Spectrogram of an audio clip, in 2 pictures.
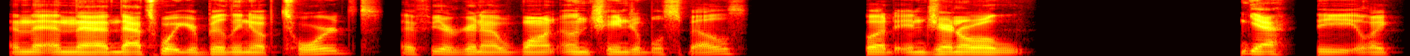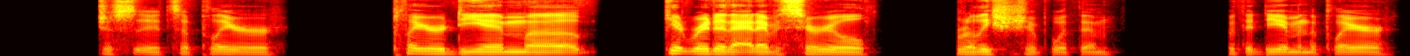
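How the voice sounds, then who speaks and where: A man's voice: medium pitch, level tone, a little fast, pauses often, dry recording, studio quality. A man hosting a livestream, talking casually and eagerly about rules for a tabletop game while reading chat aloud. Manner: enthusiastic, casual slang, reads chat aloud. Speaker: livestream host.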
